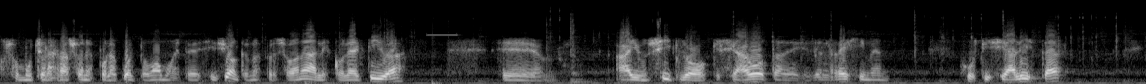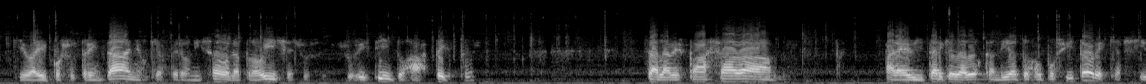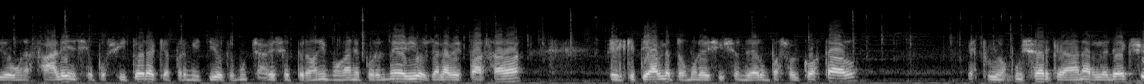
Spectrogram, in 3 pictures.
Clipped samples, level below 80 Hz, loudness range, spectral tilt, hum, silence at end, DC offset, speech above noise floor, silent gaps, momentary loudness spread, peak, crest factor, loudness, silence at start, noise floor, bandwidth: under 0.1%; -50 dBFS; 3 LU; -6 dB/octave; none; 0 s; under 0.1%; 27 dB; none; 14 LU; -6 dBFS; 14 dB; -19 LUFS; 0 s; -46 dBFS; 14 kHz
